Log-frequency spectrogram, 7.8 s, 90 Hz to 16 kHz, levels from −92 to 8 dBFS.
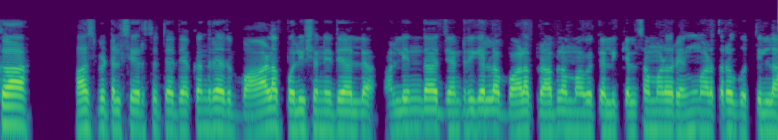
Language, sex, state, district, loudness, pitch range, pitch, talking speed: Kannada, male, Karnataka, Bellary, -20 LUFS, 125-135 Hz, 130 Hz, 170 wpm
